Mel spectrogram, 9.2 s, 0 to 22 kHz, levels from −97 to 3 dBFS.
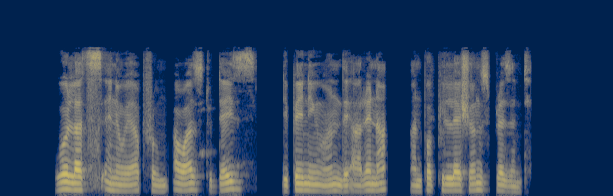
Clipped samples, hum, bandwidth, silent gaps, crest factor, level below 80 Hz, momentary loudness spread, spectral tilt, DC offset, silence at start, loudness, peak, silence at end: under 0.1%; none; 8.2 kHz; 2.53-2.58 s, 3.86-4.22 s, 5.81-6.14 s, 7.35-7.42 s; 20 dB; -68 dBFS; 13 LU; -3.5 dB/octave; under 0.1%; 0.85 s; -25 LUFS; -6 dBFS; 1.25 s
